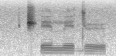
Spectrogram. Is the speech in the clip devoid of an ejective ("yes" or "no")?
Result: no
